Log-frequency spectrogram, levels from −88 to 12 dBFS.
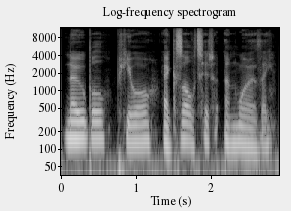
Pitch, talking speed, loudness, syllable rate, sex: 130 Hz, 105 wpm, -19 LUFS, 3.4 syllables/s, male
